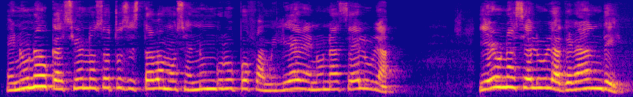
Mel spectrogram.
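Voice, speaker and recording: High-voiced older Mexican woman teaching Bible. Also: normal speed, dark tone. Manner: chatty, addresses listener with rhetorical questions. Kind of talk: Bible study lesson.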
